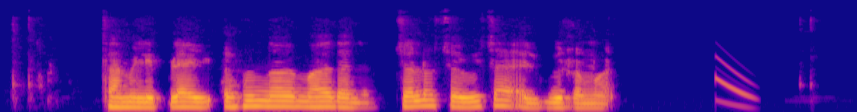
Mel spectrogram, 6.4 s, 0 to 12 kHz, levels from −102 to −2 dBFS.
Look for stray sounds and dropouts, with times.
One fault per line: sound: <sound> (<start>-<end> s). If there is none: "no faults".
sound: chirp (5.4-5.7 s)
